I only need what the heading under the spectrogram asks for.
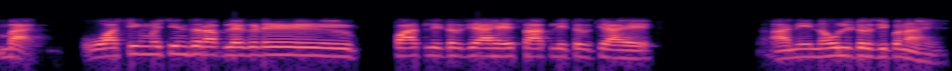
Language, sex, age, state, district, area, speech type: Marathi, male, 45-60, Maharashtra, Osmanabad, rural, conversation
